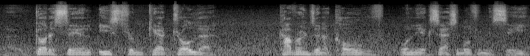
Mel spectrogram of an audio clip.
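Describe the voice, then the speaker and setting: A man's voice: medium pitch, moderate pace, background noise, lightly acted. A man voicing a dreamy, obsessive island bard in a video game, earnest and old-fashioned in his phrasing.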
